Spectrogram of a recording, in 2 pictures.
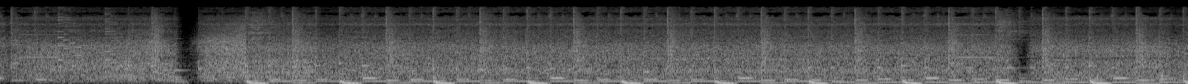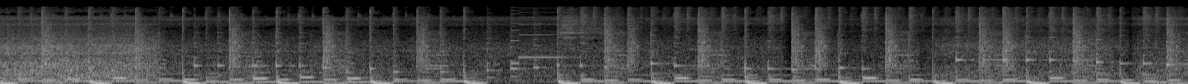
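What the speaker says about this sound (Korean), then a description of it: "작은 폭포 수소리가 시원함을 더하고" A small waterfall in a shallow mountain valley stream in Sanchung's Seonyudong Valley, shaded by dense old-growth trees, pours in a steady, full rushing roar that stays close and continuous throughout.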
